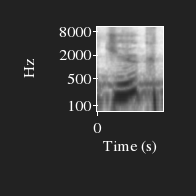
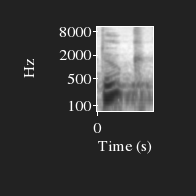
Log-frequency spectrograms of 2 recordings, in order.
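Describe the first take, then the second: First: Duke is said with a British pronunciation. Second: Duke is said with an American pronunciation. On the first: "I'm gonna say Duke because I'm British" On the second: "I know it should be pronounced Duke"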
